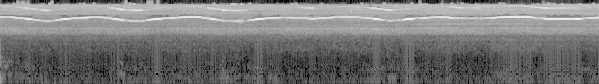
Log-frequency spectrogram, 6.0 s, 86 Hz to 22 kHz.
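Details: High-speed dental drill placing the functional cusp bevel at 45 degrees, mesial to distal, for about 1.5 mm space in a full metal crown preparation on tooth #46 in a phantom head: continuous very high whine, wavering on contact.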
